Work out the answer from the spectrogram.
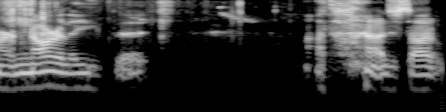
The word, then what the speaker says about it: Narleigh: So I don't know what possessed me to name her Gnarly, but I just thought it was funny. And she, but it's spelled Narleigh.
